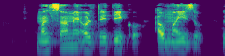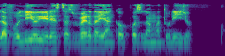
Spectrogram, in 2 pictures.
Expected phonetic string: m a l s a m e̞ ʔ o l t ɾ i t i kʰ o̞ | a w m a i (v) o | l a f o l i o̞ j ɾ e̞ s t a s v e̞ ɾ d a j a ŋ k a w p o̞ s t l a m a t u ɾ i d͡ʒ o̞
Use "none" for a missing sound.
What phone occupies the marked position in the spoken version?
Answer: z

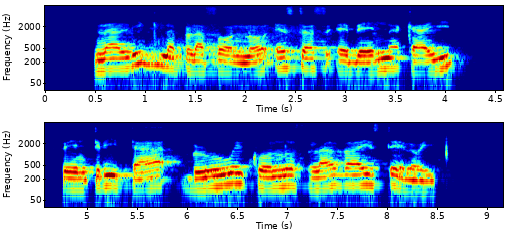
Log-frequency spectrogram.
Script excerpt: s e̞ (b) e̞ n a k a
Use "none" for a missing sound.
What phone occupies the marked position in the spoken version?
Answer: b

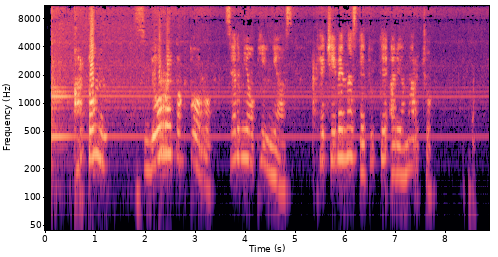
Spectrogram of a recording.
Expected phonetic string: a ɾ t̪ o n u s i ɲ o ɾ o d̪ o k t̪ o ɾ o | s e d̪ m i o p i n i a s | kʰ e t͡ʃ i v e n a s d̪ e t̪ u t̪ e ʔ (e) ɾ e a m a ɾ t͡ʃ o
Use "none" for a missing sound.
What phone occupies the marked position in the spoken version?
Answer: a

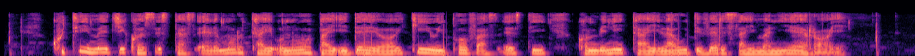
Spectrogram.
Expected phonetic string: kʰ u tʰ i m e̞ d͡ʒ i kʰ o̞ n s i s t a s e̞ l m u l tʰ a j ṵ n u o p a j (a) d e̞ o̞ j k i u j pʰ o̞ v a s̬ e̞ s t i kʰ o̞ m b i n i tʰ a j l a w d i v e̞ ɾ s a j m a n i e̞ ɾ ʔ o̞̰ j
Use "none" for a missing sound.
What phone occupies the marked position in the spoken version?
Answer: i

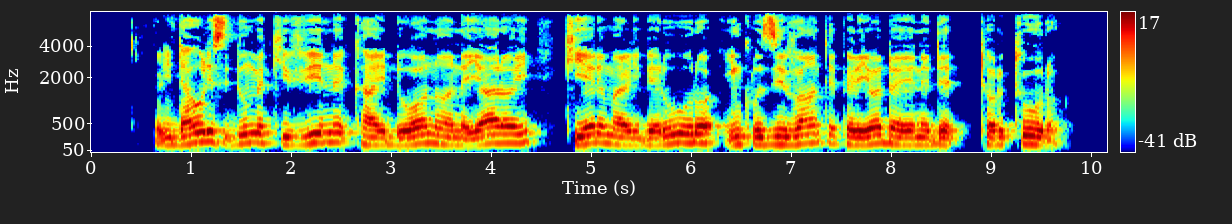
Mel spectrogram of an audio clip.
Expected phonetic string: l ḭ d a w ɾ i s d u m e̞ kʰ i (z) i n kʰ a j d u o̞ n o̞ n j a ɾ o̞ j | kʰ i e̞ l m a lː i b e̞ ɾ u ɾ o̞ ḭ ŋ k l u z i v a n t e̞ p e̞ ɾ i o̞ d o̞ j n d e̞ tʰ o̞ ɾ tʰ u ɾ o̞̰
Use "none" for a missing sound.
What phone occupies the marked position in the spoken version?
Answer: v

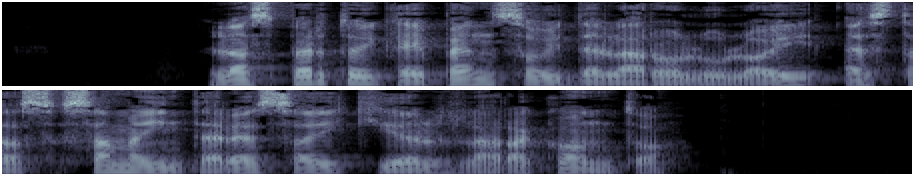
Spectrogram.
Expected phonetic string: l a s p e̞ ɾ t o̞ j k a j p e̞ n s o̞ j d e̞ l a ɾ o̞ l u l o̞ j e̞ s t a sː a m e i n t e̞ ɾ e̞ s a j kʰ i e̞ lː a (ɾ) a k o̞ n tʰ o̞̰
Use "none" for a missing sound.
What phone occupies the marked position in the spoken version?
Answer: ɾ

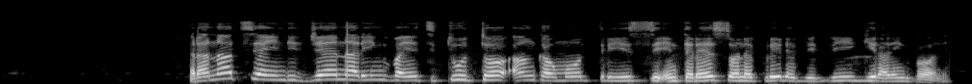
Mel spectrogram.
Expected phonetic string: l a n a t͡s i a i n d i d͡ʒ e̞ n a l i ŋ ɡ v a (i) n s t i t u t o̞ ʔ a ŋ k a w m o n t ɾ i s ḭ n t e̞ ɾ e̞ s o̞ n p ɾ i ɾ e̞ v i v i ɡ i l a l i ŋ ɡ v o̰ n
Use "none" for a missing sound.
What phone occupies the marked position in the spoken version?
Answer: i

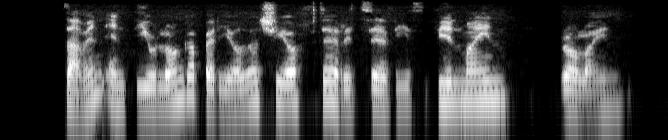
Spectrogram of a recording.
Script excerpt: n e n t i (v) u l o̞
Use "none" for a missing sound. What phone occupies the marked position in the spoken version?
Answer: none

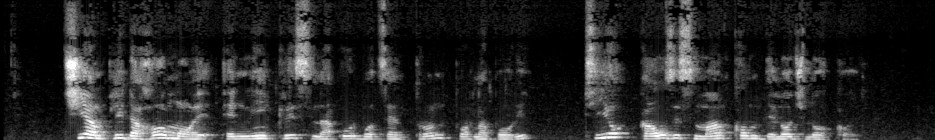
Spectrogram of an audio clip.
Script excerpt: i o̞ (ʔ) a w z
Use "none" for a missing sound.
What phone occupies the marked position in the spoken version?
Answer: k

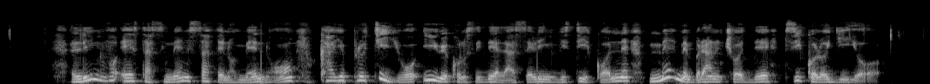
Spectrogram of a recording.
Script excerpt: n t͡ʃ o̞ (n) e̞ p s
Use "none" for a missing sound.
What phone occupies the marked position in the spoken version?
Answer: d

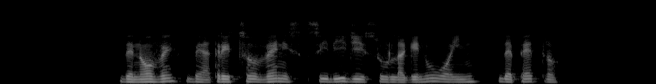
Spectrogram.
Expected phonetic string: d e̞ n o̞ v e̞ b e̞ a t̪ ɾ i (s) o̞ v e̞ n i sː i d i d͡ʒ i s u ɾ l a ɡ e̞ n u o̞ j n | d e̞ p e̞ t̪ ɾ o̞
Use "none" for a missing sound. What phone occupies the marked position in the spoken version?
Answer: t͡s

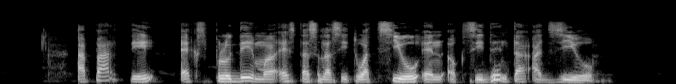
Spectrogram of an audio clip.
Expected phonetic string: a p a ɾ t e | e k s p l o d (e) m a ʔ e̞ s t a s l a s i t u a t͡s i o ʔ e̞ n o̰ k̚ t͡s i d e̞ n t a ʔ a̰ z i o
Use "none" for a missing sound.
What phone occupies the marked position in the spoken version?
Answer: e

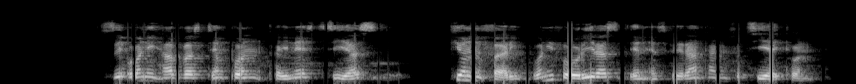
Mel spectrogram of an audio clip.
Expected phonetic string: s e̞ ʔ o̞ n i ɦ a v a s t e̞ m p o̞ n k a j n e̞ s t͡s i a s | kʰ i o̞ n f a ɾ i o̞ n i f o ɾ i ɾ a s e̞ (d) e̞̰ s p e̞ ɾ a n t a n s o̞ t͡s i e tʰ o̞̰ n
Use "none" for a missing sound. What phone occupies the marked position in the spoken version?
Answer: n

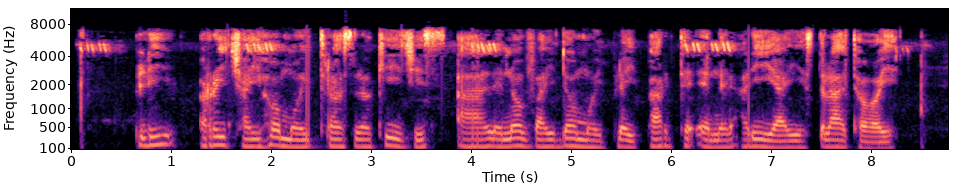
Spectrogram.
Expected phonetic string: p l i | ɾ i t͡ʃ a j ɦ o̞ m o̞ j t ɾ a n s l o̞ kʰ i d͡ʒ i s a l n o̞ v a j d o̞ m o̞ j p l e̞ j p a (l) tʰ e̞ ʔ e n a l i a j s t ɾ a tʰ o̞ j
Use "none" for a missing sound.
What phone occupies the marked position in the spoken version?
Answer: ɾ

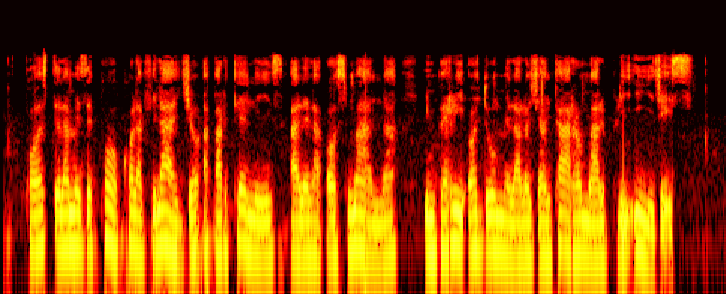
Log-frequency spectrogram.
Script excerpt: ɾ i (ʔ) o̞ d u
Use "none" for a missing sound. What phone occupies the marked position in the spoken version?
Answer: ʔ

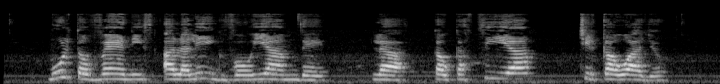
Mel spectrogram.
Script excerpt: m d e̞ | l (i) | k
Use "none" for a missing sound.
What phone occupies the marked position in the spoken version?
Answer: a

